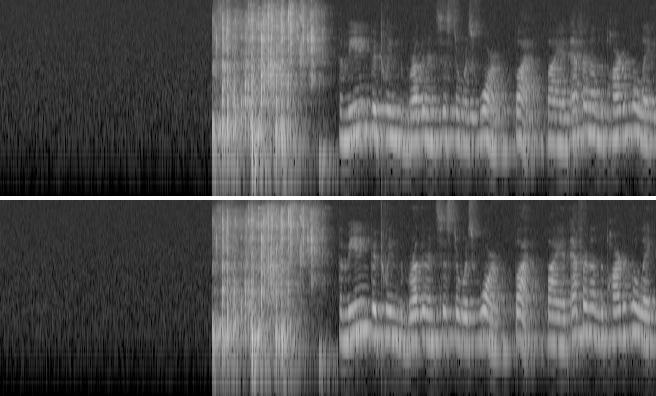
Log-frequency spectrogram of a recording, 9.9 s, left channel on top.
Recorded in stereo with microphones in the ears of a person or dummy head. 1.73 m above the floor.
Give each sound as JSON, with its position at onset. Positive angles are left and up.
{"t": 3.2, "sound": "crumpling", "side_deg": 0, "distance_m": 1.5}
{"t": 5.1, "sound": "a woman speaking", "side_deg": -60, "distance_m": 1.1}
